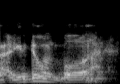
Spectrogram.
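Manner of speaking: put-on creaky elderly man's voice. Joking around, greeting someone in an old man voice. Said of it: "that's the old man voice".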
